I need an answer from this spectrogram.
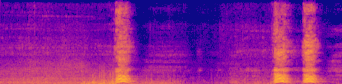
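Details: A Kangal guarding its area in Turkey gives one deep bark, then after a pause two quick barks in succession, with low rumbling background noise.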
